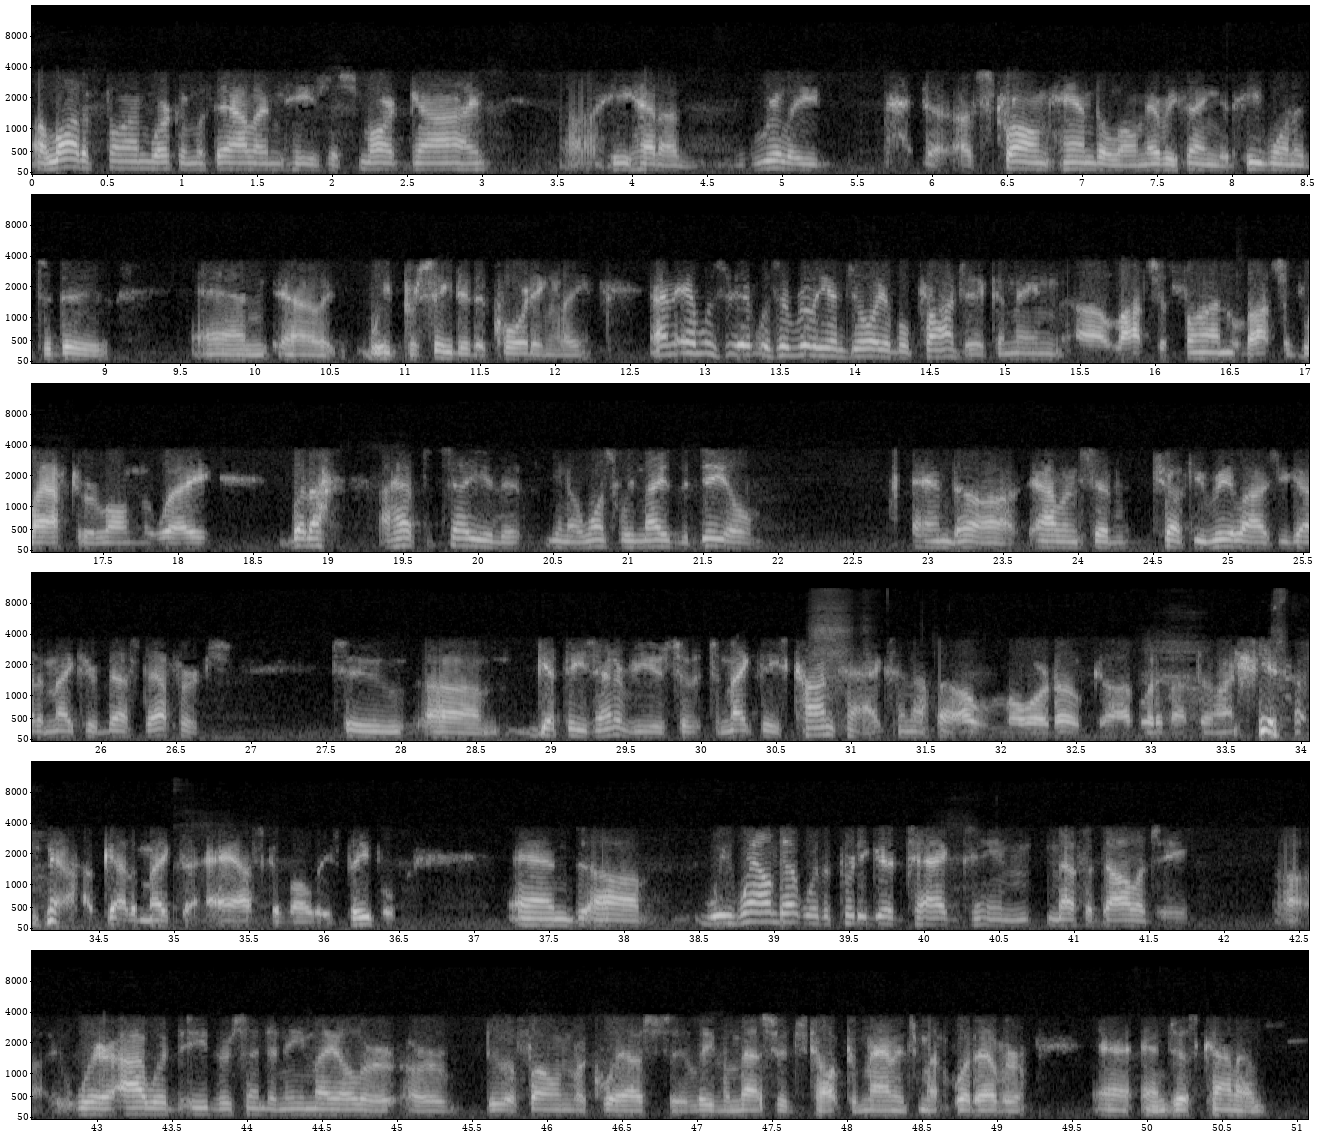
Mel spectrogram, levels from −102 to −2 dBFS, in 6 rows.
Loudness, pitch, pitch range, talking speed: -35 LUFS, 125 Hz, 115-145 Hz, 180 wpm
